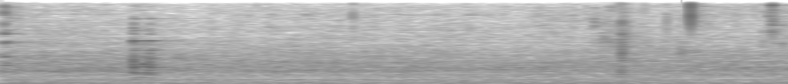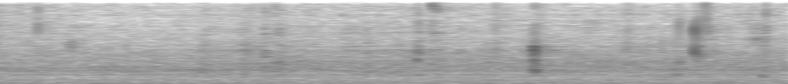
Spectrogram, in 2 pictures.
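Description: A person chewing a bite of cooked octopus tentacle: faint, scattered wet mouth clicks over a steady low hum.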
